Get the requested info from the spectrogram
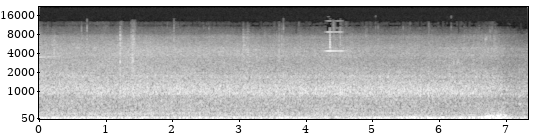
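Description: Steady low rumbling outdoor background noise with no distinct events.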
